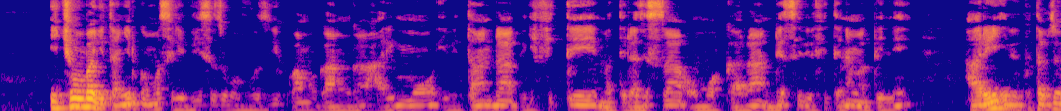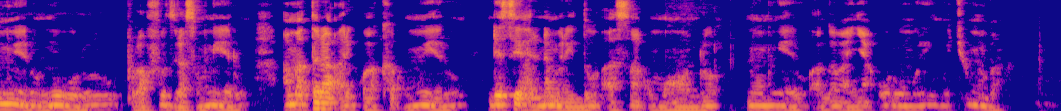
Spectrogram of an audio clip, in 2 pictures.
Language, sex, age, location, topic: Kinyarwanda, female, 18-24, Huye, health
